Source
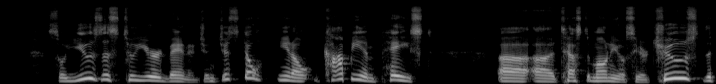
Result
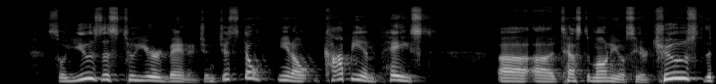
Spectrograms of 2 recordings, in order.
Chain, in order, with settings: feedback echo 78 ms, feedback 35%, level -22 dB; gain +3.5 dB

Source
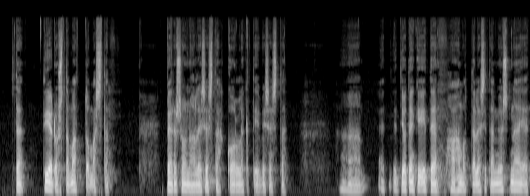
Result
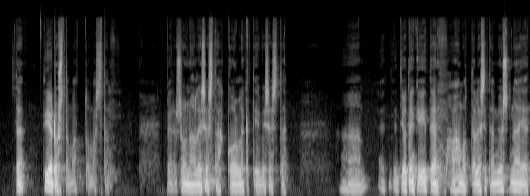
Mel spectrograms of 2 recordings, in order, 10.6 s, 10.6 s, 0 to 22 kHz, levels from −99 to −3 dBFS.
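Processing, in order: high shelf 3800 Hz -6.5 dB; 1.23–3.56 compressor 12:1, threshold -31 dBFS, peak gain reduction 16 dB; transient shaper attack -6 dB, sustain +7 dB

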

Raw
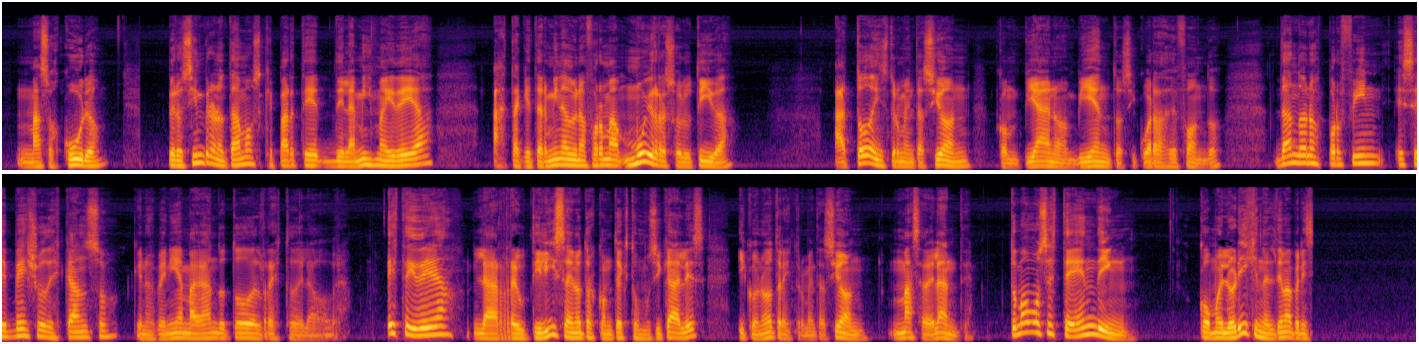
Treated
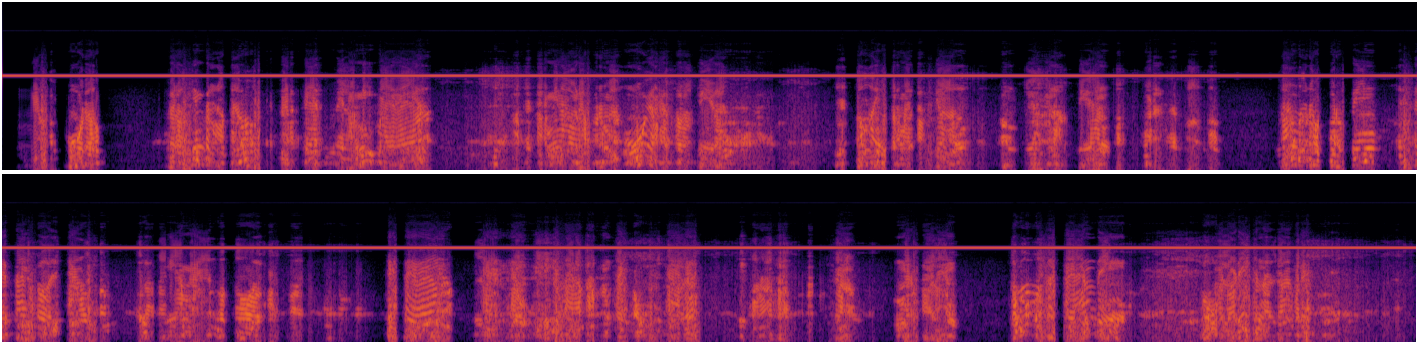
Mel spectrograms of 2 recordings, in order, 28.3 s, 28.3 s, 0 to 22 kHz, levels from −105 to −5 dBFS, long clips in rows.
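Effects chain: spectral gate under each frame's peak -20 dB weak; on a send: diffused feedback echo 1.017 s, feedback 57%, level -10 dB; on the sum: spectral noise reduction 17 dB; low shelf 250 Hz +6 dB; sample leveller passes 2; reverse; compressor 6:1, threshold -34 dBFS, peak gain reduction 14.5 dB; reverse; pulse-width modulation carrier 3600 Hz; gain +1 dB

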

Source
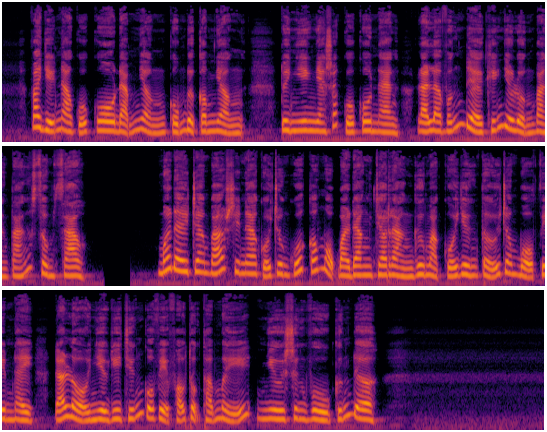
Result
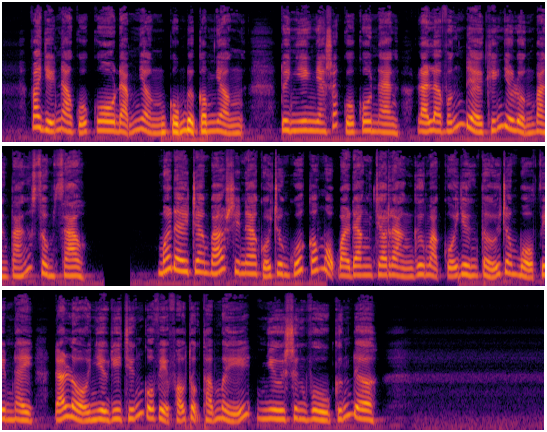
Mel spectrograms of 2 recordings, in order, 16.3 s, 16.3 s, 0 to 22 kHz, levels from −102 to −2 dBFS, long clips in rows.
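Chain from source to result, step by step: 1.59–2.05 tilt shelf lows +8 dB, about 1200 Hz; 8.67–9.99 HPF 260 Hz 12 dB/oct; gain +1 dB

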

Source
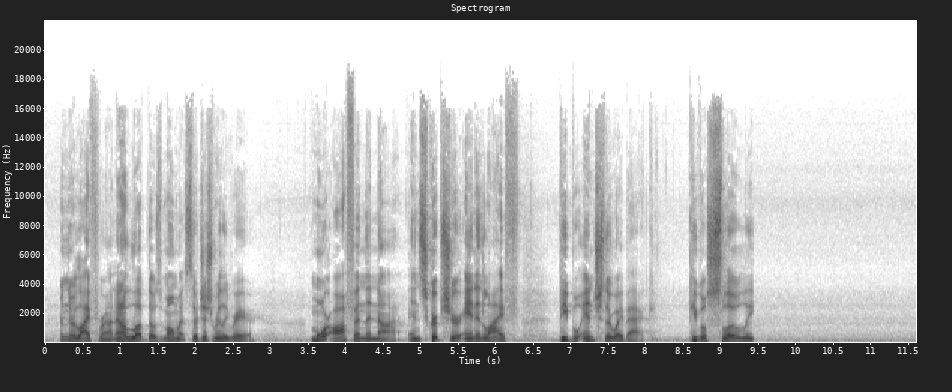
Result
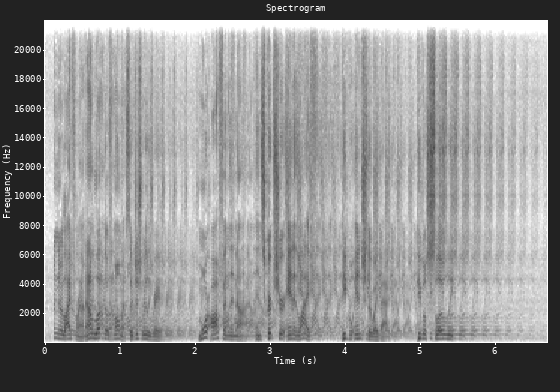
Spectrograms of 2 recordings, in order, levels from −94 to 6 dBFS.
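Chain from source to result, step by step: tilt +3 dB/oct; thinning echo 0.267 s, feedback 71%, high-pass 190 Hz, level -11.5 dB; speed mistake 45 rpm record played at 78 rpm; gain -2.5 dB

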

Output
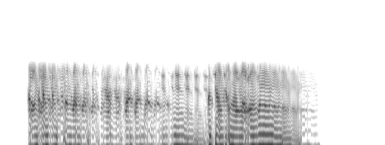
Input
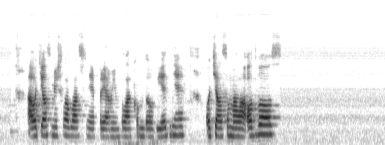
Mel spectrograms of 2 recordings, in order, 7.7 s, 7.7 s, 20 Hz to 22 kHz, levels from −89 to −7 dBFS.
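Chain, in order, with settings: Chebyshev band-stop 250–930 Hz, order 4; power-law curve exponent 0.5; gate -25 dBFS, range -52 dB; envelope flanger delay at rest 2.6 ms, full sweep at -16.5 dBFS; low-pass opened by the level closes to 1300 Hz, open at -18 dBFS; frequency-shifting echo 0.187 s, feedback 46%, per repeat -45 Hz, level -6.5 dB; LPC vocoder at 8 kHz pitch kept; gain -5 dB

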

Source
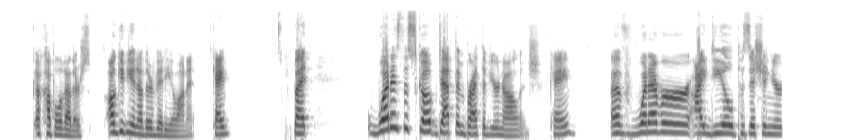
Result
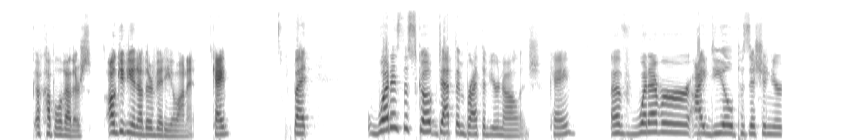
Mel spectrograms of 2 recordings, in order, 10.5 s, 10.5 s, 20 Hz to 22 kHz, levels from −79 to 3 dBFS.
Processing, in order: 0.78–2.8 bell 3100 Hz +12.5 dB 2 oct; gain -5.5 dB

